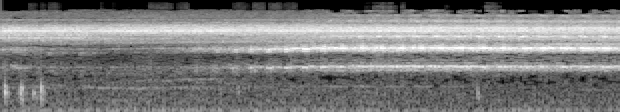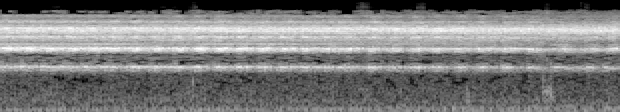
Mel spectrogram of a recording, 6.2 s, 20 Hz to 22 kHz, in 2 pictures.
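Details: Higurashi cicada singing on 25 July 2010, mid-afternoon. A continuous high-pitched buzzing chorus with stacked ringing tones swells slightly after the first second and then stays level. Faint taps and a quiet low rumble lie beneath.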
